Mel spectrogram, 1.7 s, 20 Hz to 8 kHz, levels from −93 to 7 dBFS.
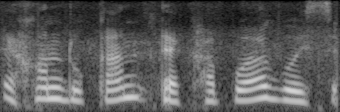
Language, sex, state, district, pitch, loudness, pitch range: Assamese, female, Assam, Hailakandi, 245 Hz, -19 LUFS, 230-275 Hz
